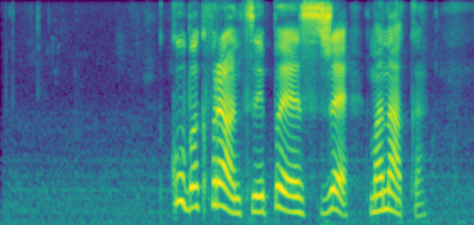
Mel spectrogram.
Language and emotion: Russian, neutral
